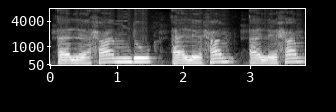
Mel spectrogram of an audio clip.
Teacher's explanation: Cara membacanya yang benar, alhamdu, jangan pakai qalqalah pada huruf lam mati. Alhamdu, jangan pakai qalqalah, jangan pantulkan bunyi lam mati karena lam tidak termasuk dari huruf qalqalah.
